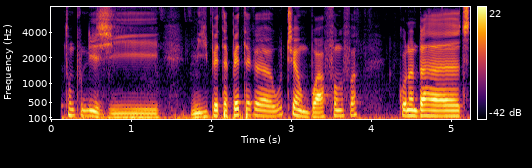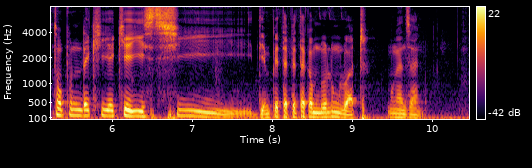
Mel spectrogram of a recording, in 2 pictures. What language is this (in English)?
Tsimihety Malagasy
